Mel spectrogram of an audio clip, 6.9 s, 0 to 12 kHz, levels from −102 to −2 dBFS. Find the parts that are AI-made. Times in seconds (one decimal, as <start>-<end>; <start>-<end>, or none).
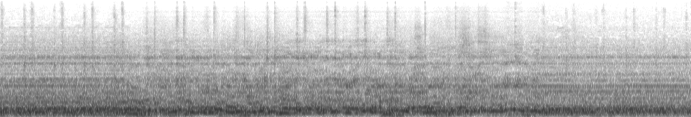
1.3-5.4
